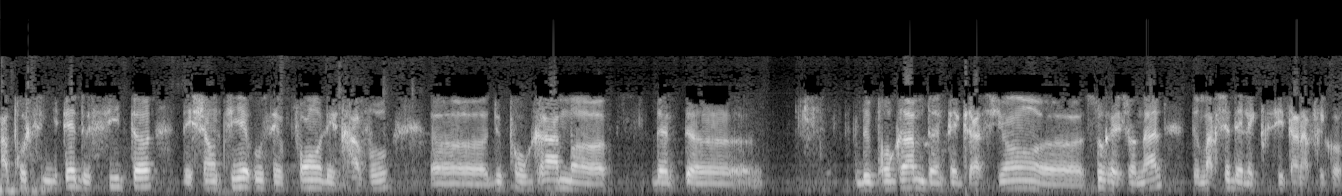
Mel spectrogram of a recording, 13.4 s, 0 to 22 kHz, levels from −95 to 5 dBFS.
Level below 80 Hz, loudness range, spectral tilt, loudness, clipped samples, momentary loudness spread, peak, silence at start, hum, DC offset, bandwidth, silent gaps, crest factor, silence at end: -48 dBFS; 2 LU; -6.5 dB/octave; -16 LUFS; under 0.1%; 10 LU; 0 dBFS; 0 s; none; under 0.1%; 7.8 kHz; none; 16 dB; 0 s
